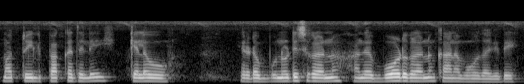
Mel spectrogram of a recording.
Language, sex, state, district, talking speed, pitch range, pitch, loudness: Kannada, male, Karnataka, Koppal, 115 wpm, 150-160 Hz, 155 Hz, -18 LUFS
